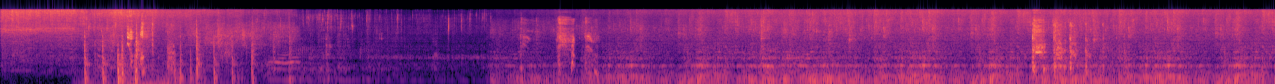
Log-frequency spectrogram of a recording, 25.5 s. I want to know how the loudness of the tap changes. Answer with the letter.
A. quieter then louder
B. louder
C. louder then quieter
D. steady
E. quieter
A.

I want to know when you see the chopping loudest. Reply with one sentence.
The volume of the chopping peaks at 3 seconds.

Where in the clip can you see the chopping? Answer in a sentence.
The chopping can be heard from 1.6 to 6.8 s.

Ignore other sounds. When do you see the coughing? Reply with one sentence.
The coughing can be heard from 2.5 to 3.5 s, from 10.3 to 12.2 s and from 20.6 to 22.5 s.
